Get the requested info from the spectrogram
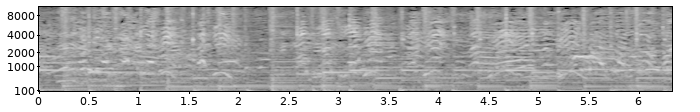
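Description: A crowd of children shouting and cheering in short excited calls, over music with a steady beat.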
